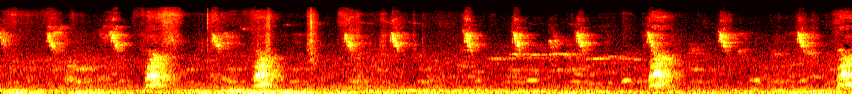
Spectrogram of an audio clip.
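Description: Faint birds chirping repeatedly, about twice a second, over a low steady hum.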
